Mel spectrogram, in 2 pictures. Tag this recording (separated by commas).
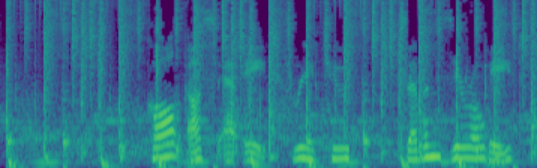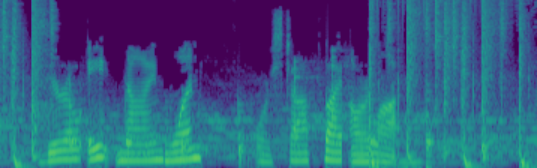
Music, Speech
